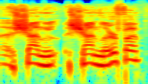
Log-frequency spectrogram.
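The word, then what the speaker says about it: Şanlıurfa: this as interesting as i am uh shanler sean lerfa is that how it's pronounced that's right uh believed by many in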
